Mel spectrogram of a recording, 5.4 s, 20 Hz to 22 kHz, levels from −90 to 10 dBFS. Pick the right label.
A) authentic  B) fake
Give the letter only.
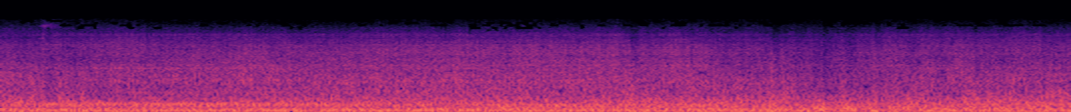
A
